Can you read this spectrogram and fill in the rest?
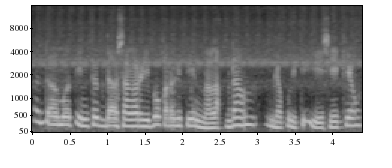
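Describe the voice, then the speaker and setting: A man's voice: high voice, a little fast, creaky, darkish tone, soft background music. A man playing a gossiping, grumbling villager in a radio drama. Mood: complaining. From Philippines. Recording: hissy noisy radio recording.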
